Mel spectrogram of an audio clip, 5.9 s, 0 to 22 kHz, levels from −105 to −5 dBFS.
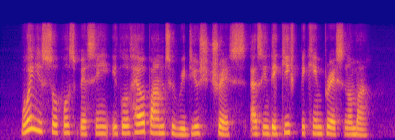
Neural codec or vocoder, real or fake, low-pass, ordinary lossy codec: codec, 16 kHz in and 24 kHz out, 0.6 kbps, FocalCodec, streaming, 4096 codes; fake; 10.8 kHz; none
